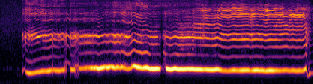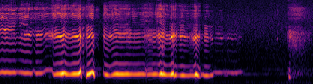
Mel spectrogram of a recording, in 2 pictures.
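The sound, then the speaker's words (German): A man cries with a long wailing moan, one steady voiced tone held for several seconds before it breaks into shorter, wavering sobbing sounds and then stops. “Aus dem Mund kommt ihm ein langer Klageweibton.”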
